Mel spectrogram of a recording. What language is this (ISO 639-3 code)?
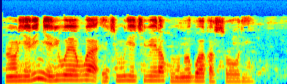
lug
